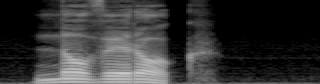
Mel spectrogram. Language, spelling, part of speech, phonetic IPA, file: Polish, Nowy Rok, noun, [ˈnɔvɨ ˈrɔk], Pl-Nowy Rok.ogg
